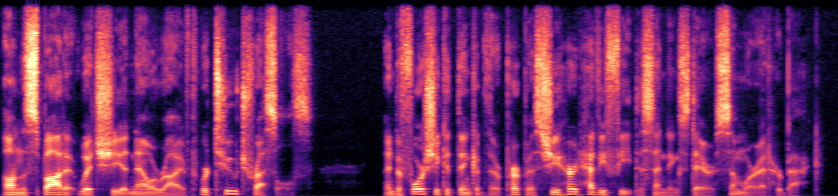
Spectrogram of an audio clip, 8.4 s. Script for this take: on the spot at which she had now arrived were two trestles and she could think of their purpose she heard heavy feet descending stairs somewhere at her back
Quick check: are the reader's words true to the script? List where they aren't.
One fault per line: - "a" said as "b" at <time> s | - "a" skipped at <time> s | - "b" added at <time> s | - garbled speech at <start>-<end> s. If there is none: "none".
- "before" added at 3.9 s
